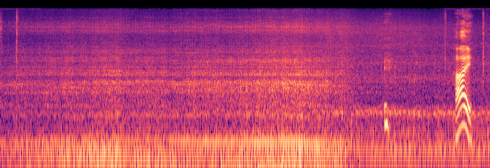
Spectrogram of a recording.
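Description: A motor scooter engine hums as it approaches.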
